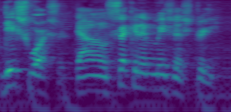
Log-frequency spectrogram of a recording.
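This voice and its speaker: A man in his seventies from Texas, recalling his family life in a relaxed, rambling way with many pauses. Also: mid-range voice, soft background music. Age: 70s. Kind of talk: personal reminiscence.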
